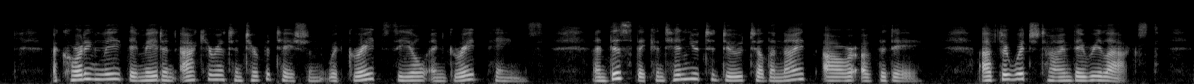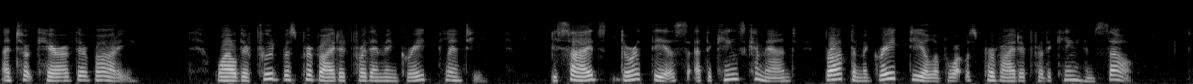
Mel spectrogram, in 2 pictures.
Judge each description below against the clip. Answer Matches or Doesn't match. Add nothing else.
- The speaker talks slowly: Doesn't match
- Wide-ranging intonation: Doesn't match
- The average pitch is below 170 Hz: Doesn't match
